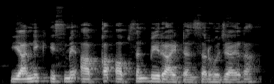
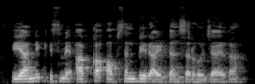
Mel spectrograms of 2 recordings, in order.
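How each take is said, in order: No difference in how they are said.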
